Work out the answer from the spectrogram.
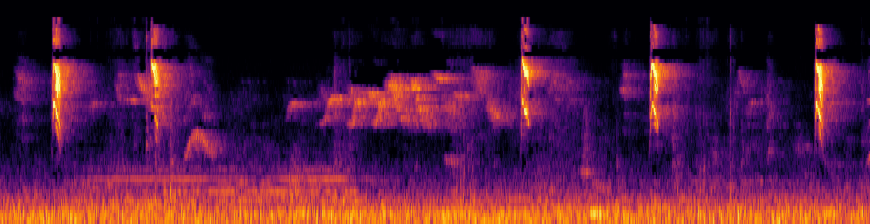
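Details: Double-collared seedeater held by a hobby breeder, classic-style song: a brief run of high, slightly buzzy whistled notes mid-clip, with five loud sharp clicks spread through the recording and a constant low background hum.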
